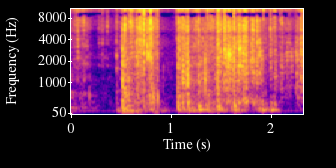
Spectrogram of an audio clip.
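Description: Cardboard puzzle boxes and small metal tins being shifted against each other inside a plastic storage tote: a sharp knock about half a second in, then a rummaging clatter and scrape.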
